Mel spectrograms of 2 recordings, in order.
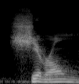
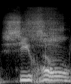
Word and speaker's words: Chiron: Chiron. Chiron. Good. That was Thank you. good pronunciation.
